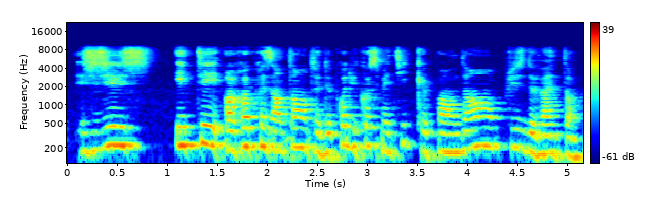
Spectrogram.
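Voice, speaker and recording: Amid audible room echo, a woman speaks at a very slow pace in a medium pitch with ordinary pitch variation. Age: 60s. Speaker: holistic business coach. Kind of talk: vlog presentation. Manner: hesitant, many fillers.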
